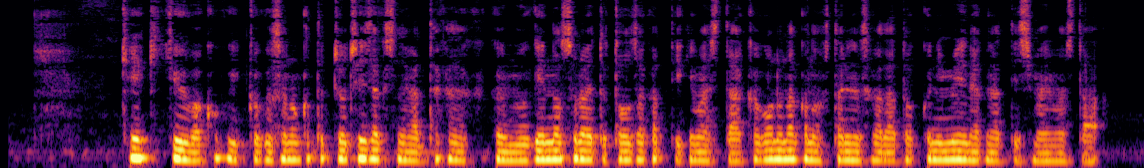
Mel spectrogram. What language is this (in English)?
Japanese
